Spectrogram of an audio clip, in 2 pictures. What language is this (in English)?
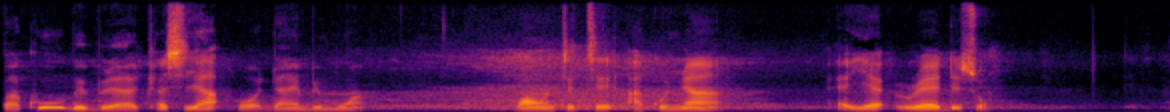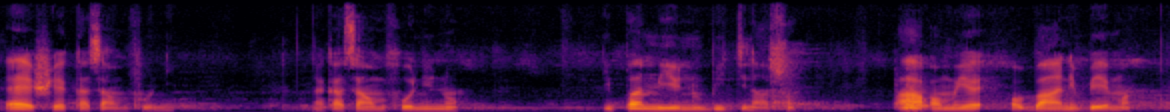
Akan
